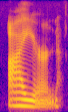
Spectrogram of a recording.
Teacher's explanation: your tongue goes very high and then it slides down and makes a y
